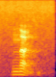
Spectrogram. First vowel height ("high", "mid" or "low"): low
